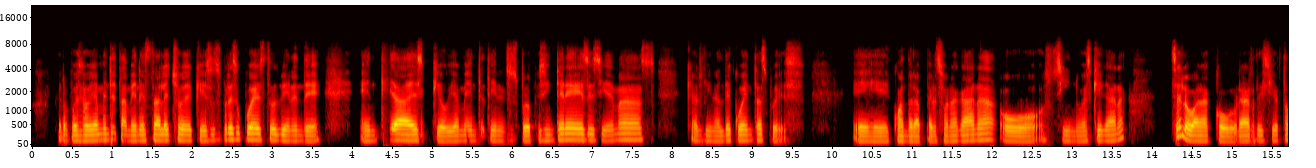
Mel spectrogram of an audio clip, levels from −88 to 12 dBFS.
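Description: Speech carried over a WebRTC call path whose Opus coding rolls off above about 12 kHz, with two kinds of loss. Four bursts of packet loss occur at 4.39–4.49, 5.85–5.95, 11.97–12.11 and 12.69–12.77 s. In each, the receiver stretches the last sound for 80, 80, 120 and 60 ms into a held buzz or fading hiss, and the third includes 20 ms of silence. Speech then resumes further along with that stretch gone. Two instances of short concealed packet loss, at 8.35–8.39 and 15.03–15.07 s, are different. Only about 20 ms is patched from the preceding pitch or shaped noise before blending back. They register as a quick smear or wobble rather than a sustained tone followed by a jump.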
